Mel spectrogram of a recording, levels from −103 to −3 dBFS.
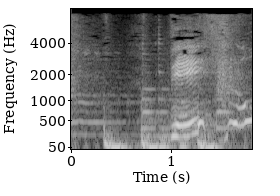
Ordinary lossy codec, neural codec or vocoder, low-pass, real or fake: MP3, 32 kbps; none; 7.2 kHz; real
